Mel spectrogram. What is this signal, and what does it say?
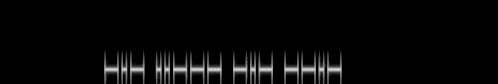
Morse code, heard as a keyed tone, about 28 wpm, 700 Hz. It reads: K2KQ
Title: Call Signs - 28wpm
